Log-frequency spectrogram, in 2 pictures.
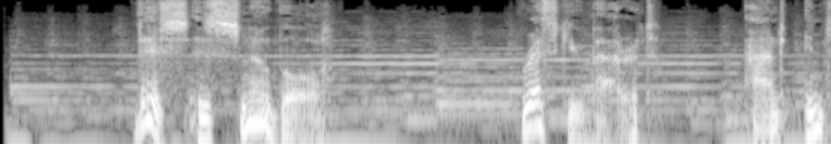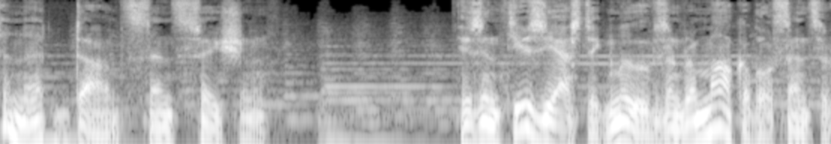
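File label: Documentary; 20s-30s. Deep tone. An assured, striking voice with a crisp finish. Home Studio.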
